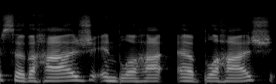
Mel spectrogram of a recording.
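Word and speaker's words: Blåhaj: the Haj in Blaha blahaj is pronounced more like hi uh like a softer version of yes in Japanese I know I I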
